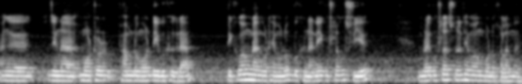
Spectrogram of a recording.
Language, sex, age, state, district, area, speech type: Bodo, male, 18-30, Assam, Kokrajhar, rural, spontaneous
